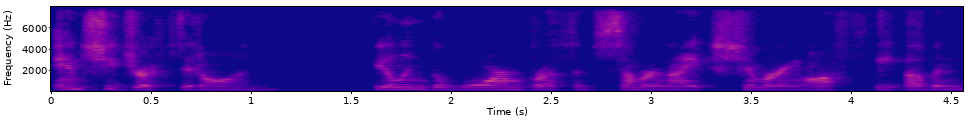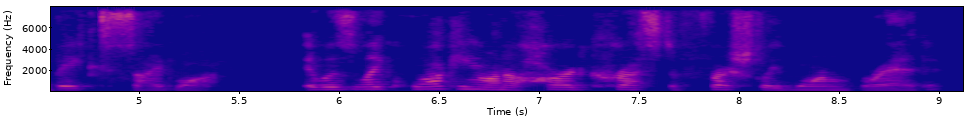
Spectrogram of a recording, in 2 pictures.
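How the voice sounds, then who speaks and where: A woman narrating a radio play in a measured, atmospheric, dramatic storytelling style. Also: fairly low pitch, fairly bright tone, slightly rough, highs cut off. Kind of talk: literary radio-play narration in 1940s manner. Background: music.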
